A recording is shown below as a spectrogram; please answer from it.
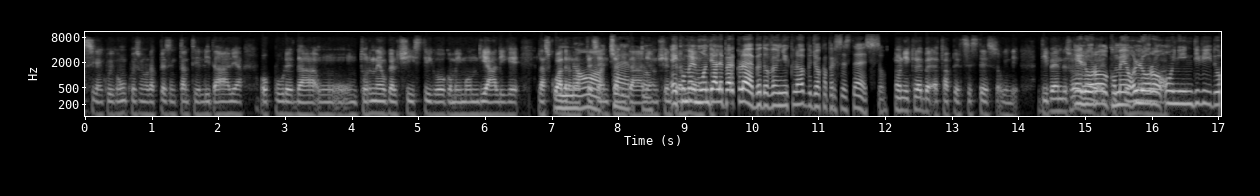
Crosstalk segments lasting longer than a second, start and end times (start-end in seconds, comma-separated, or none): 7.1-9.5, 14.9-16.3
